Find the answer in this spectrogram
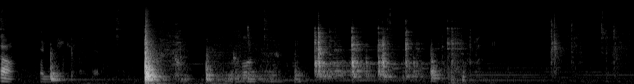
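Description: Acoustic guitar played a note or chord at a time: a sharp first strike about a second and a half in, then a quick run of notes that ring on and fade near the end.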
